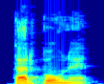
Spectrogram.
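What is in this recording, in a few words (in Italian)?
"tarpone", vocabolario dialettale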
